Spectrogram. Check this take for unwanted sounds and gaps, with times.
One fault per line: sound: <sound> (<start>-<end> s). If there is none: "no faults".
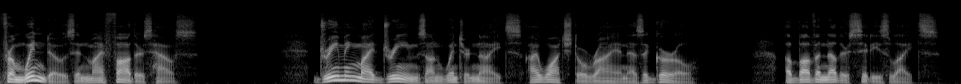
no faults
